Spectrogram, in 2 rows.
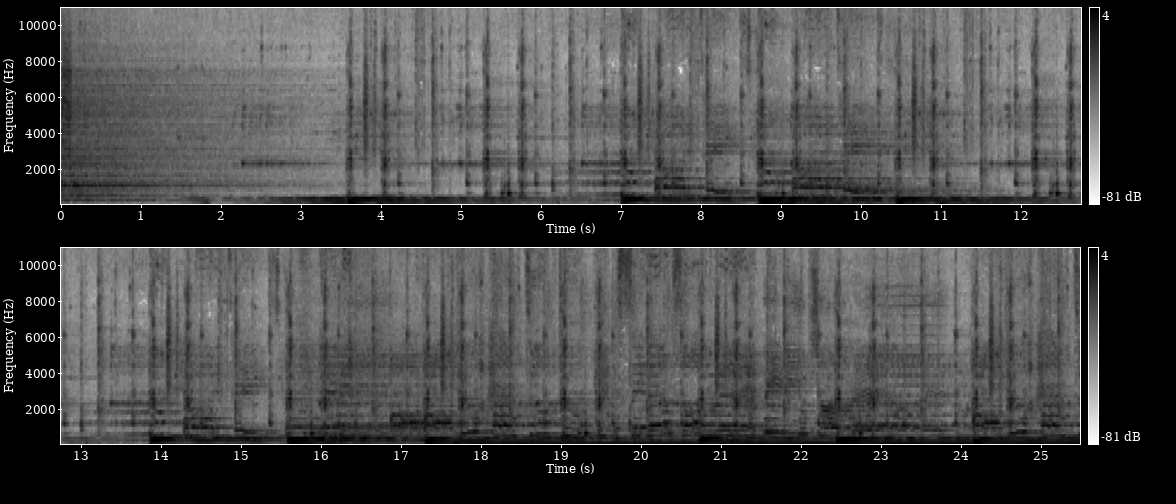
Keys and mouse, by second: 2.5 click, 20.4-21.0 drag, 23.1 click, 23.4-23.7 middle drag.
